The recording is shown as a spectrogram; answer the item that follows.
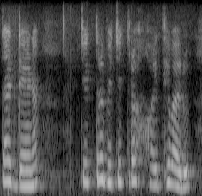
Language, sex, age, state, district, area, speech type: Odia, female, 18-30, Odisha, Balasore, rural, spontaneous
